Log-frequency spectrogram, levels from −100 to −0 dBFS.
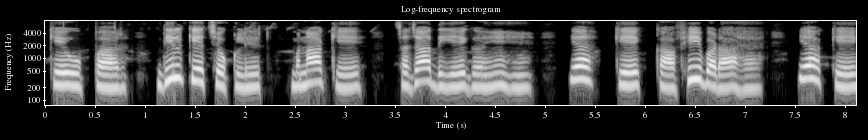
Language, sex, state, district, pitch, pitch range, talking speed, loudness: Hindi, female, Bihar, Lakhisarai, 225 Hz, 205-290 Hz, 140 wpm, -15 LUFS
